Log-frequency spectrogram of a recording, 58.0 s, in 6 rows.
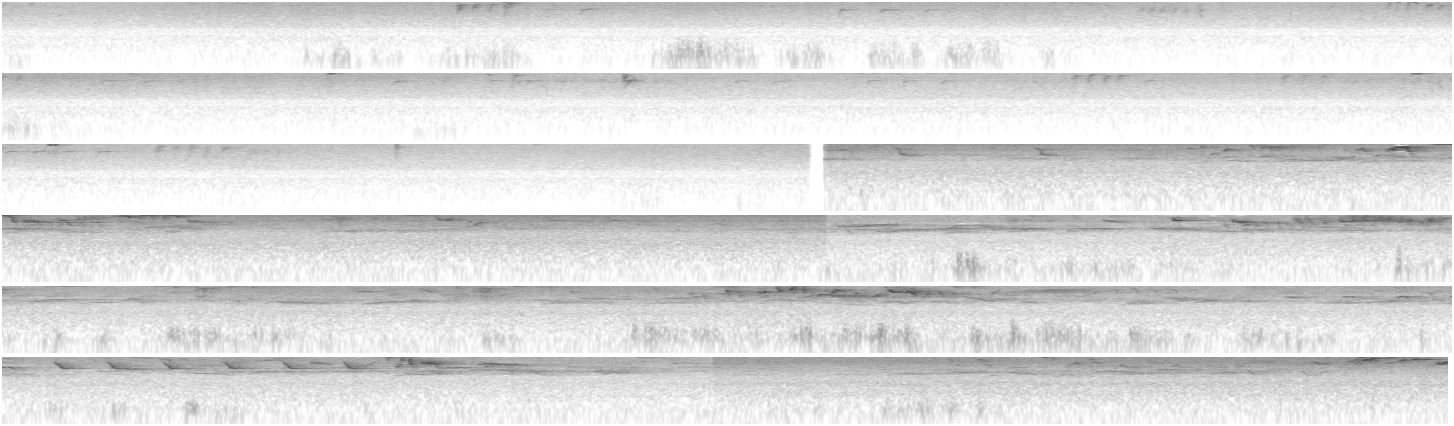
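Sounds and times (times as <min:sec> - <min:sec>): outdoor background hiss: 0:00.0 - 0:57.9
birds chirping and trilling: 0:24.8 - 0:57.9.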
